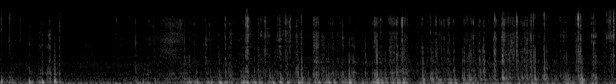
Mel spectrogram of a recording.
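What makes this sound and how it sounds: Long nails tap and scratch across a round, flat, coiled woven seagrass (straw) coaster used as a trivet. A quiet, steady patter of quick, dry ticks and scratchy rustles runs throughout, with a soft low thud under each tap and bright, crisp clicks on top that die away instantly.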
